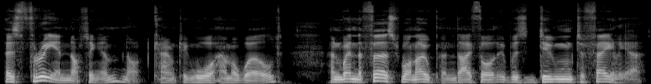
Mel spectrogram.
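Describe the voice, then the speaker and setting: Older man with a lowish voice. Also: normal speed. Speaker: interview guest, tabletop game designer. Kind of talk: prepared answers in a Q&A.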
